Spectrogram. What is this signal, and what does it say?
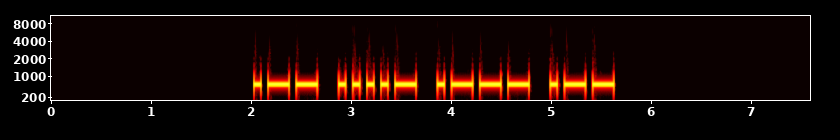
Morse code, heard as a keyed tone, about 17 wpm, 700 Hz. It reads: W4JW
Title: USA Call Signs - 4 Characters - Repeated 3x - 17wpm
